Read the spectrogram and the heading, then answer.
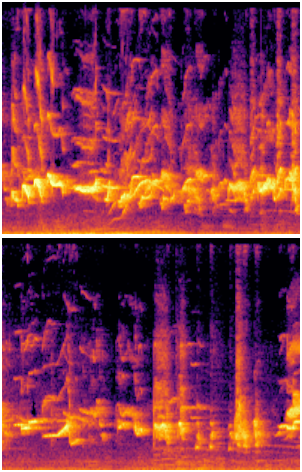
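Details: Oriental magpie-robin, a lively 'gacor' bird, singing a rich varied song used as a lure to train and provoke other magpie-robins: rapid twittering, whistled notes and harsh buzzy phrases mixed together, with a faint low hum underneath.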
